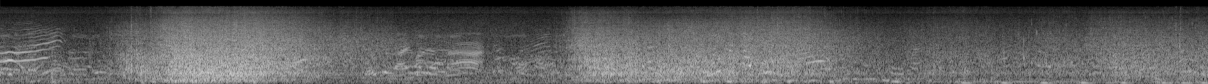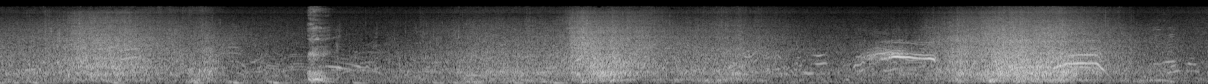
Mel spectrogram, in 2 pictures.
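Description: Small waves breaking on a sandy beach and washing up the shore, the surf swelling and falling away every few seconds.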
